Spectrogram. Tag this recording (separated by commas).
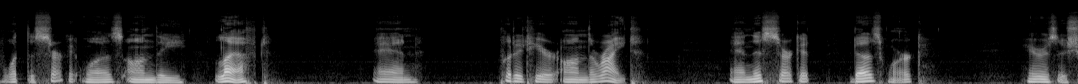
Speech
